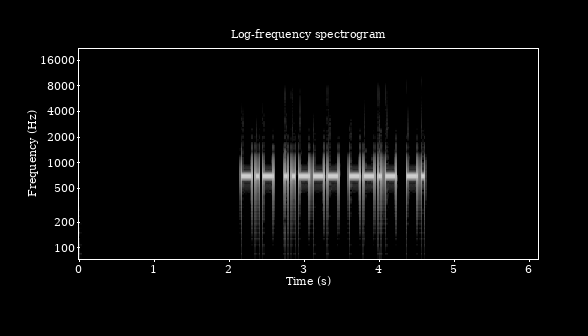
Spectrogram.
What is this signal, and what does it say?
Morse code, heard as a keyed tone, about 25 wpm, 700 Hz. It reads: K2QN
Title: USA Call Signs - 4 Characters - Repeated 2x - 25wpm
